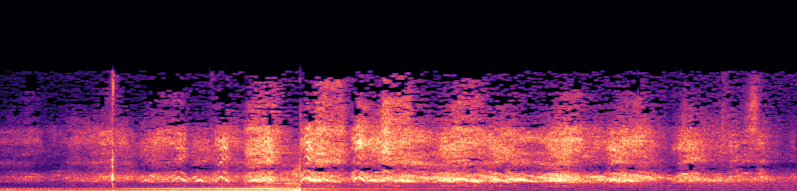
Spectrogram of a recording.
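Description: A flock of crows cawing together in a dense, continuous chorus that fades toward the end. Under it, a low steady hum cuts off suddenly about two seconds in.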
